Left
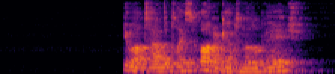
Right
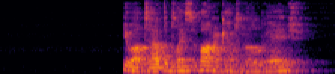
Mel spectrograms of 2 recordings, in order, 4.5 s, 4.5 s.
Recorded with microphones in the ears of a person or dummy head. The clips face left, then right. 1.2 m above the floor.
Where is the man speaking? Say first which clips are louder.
Right 4 dB; 65° right (ahead or behind), 0.9 m; by 4.0 s 60° left (ahead or behind), 1.1 m.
